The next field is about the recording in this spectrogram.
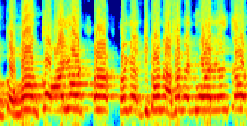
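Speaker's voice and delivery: high, loud mock rant at the customer; mock furious yell. Staff yelling at a customer, hammed-up fury. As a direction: scream it like a staff member losing it.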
